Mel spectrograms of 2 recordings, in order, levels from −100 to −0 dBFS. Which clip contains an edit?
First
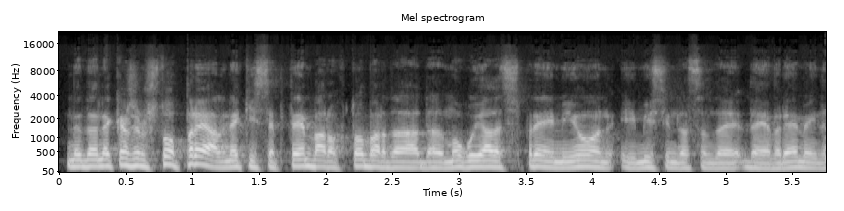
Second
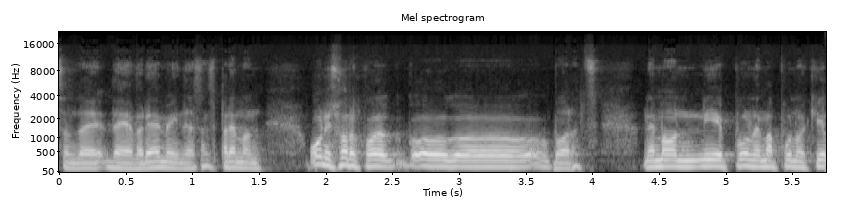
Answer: second; 1 cut; at 3.7 s

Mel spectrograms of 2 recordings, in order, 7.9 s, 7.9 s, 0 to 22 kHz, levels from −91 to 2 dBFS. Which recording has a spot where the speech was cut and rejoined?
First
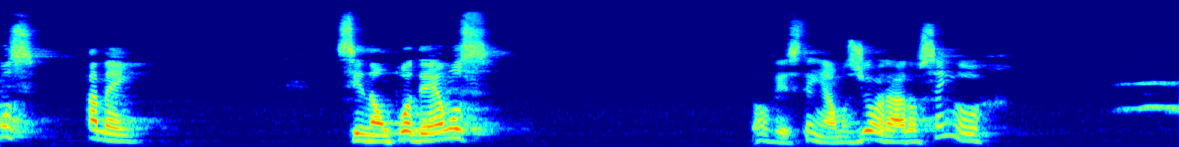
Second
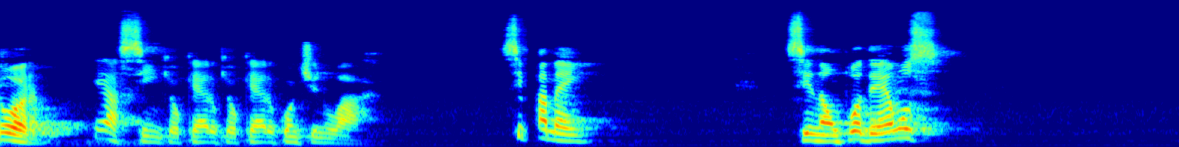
second; 2 cuts; at 1.5 s, 3.5 s

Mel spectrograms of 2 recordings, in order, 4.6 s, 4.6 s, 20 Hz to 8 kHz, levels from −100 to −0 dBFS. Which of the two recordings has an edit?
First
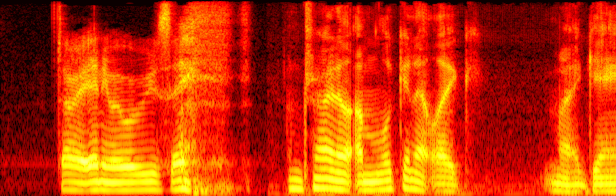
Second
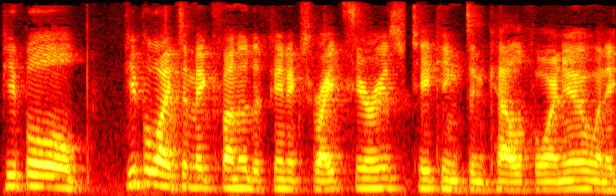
second; 2 cuts; at 3.0 s, 3.5 s

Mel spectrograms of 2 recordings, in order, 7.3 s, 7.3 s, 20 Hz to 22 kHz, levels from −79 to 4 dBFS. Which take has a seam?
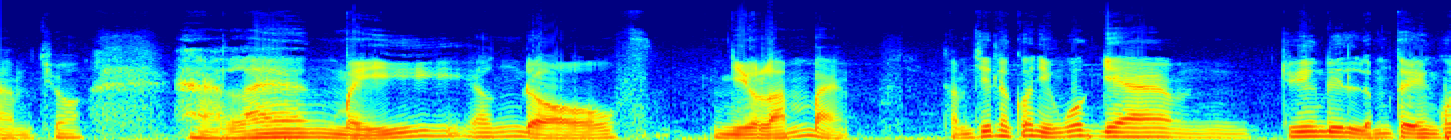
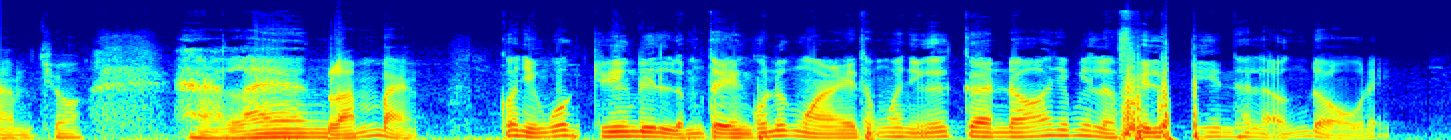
second; 3 cuts; at 1.6 s, 2.5 s, 2.9 s

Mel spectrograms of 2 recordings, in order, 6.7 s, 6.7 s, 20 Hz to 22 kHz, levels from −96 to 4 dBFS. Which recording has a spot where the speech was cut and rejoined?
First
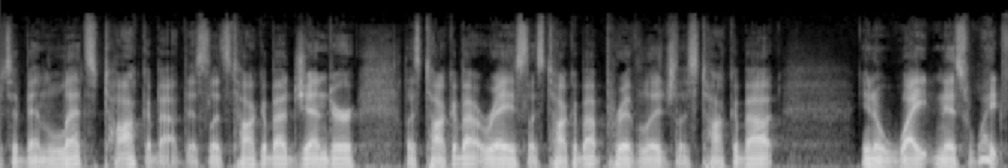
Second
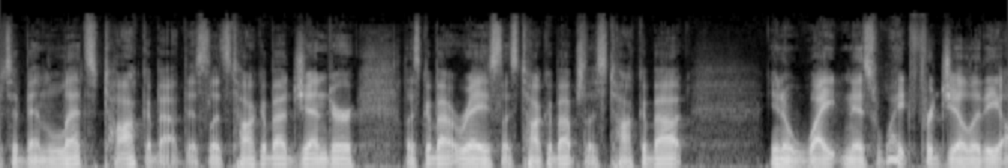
second; 2 cuts; at 2.8 s, 3.8 s

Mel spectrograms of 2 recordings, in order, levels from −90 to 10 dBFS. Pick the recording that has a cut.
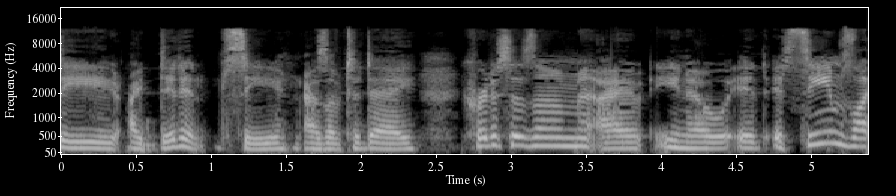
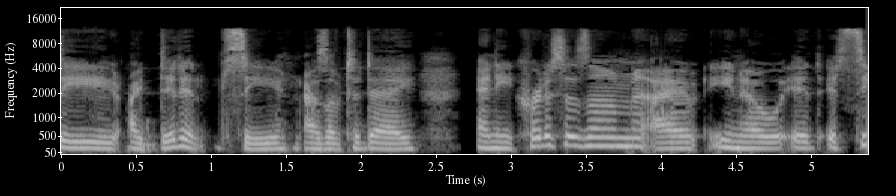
first; 1 cut; at 2.7 s

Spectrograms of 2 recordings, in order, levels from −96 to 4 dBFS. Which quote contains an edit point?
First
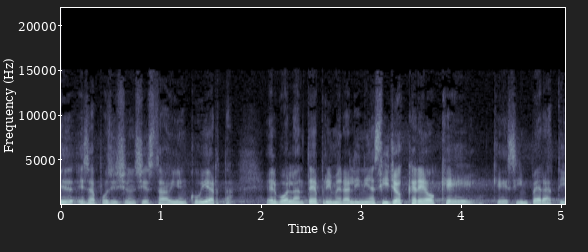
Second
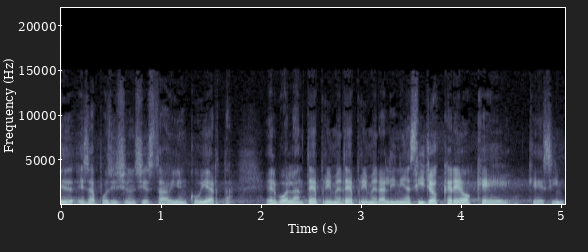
second; 1 cut; at 2.8 s

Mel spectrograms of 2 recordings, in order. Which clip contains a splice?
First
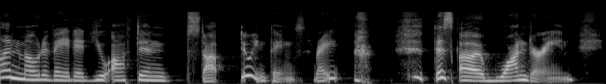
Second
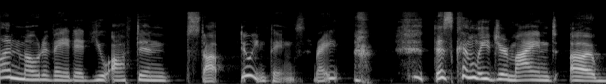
first; 1 cut; at 4.5 s

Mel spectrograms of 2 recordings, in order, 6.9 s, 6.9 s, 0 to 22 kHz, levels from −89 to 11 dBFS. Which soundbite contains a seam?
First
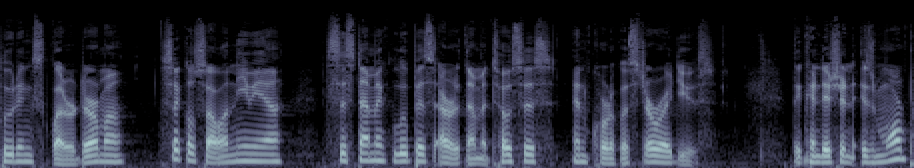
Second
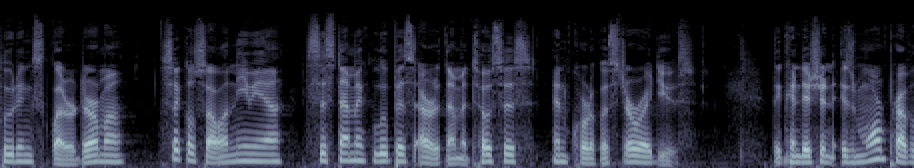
second; 1 cut; at 2.2 s

